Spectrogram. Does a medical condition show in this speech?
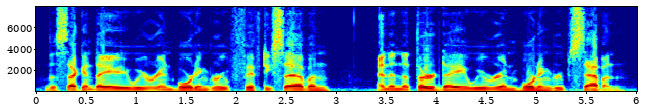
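No.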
